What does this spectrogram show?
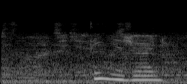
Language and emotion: Russian, sad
